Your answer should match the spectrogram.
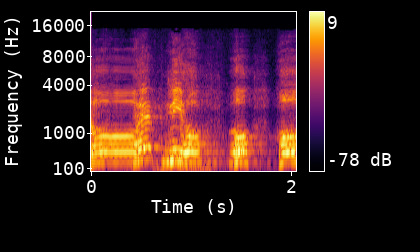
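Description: A man's voice chanting a sung 'ho, ho' refrain: one held note for about the first half second, then short sung syllables with brief gaps between them.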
